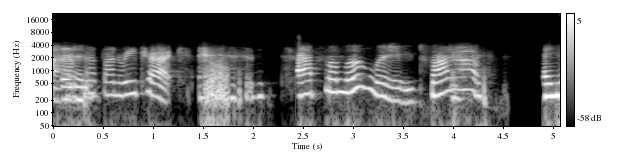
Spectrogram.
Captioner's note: multiple voices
